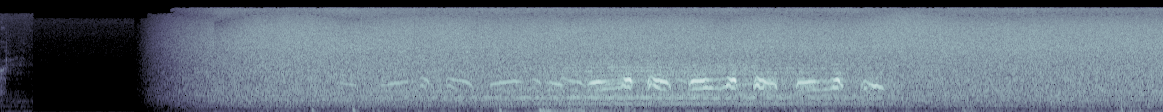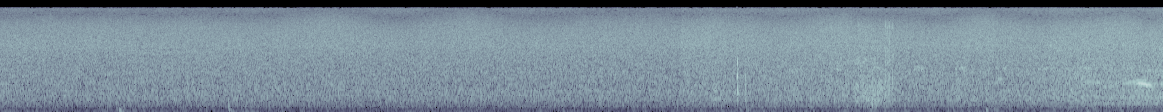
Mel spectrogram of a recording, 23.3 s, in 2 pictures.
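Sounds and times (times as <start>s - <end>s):
South American snipe giving pulsed notes in the Eastern Lowlands: 3.1s - 10.2s, 18.5s - 23.2s.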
